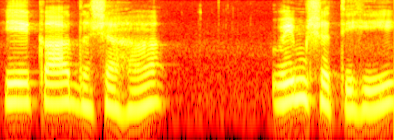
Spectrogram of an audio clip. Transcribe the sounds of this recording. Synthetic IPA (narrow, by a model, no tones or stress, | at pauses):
eːkaːd̪ɐʃɐɦɐ | ʋimʃɐt̪iɦi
